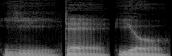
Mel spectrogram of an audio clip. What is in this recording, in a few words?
"yiteyo", concat syllables; Affixing experiment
